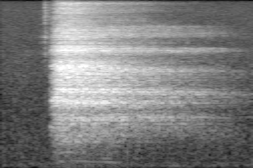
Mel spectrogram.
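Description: A single deep cleansing breath is exhaled during a full moon yoga session, rising suddenly into a long, soft, airy rush that slowly fades, close and quiet with no talking.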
